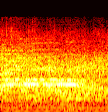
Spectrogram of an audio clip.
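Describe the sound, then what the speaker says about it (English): Loud gym crowd at a boys' high school volleyball championship match, cheering and applauding steadily in a dense, continuous roar that barely shifts over its short span. "This Wolverines crowd is getting loud"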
